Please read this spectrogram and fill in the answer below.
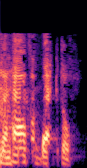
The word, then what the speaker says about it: Bechdel: The Bechdel test,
